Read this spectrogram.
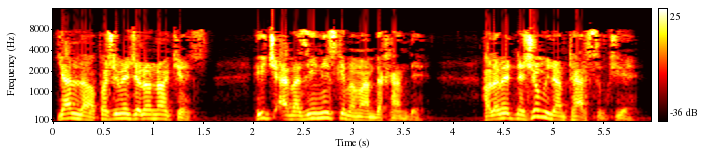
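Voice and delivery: understated fury; losing his temper. Acted. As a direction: flare up and challenge him. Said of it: "از کوره در رفت".

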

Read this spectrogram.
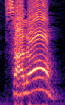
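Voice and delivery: loud, high call into the speaker; husband shouting hello into the radio speaker. A narrator's reading. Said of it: "بلند توی بلندگو گفت".

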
